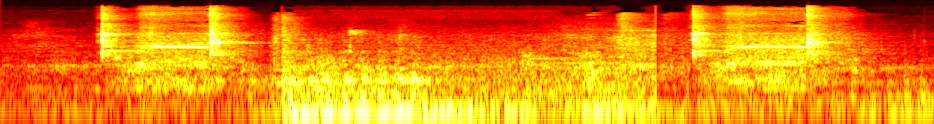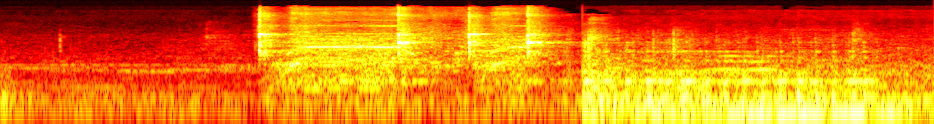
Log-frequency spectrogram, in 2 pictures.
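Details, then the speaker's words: Water pump hum broken by bursts of rattling and sharp knocks in the house water pipe when a tap is closed and flow stops abruptly: water hammer, heard even louder near the pipe up above. "jadi apa sih yang terjadi itu tadi yang terjadi sebetulnya adalah disebut water Hammer ring"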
